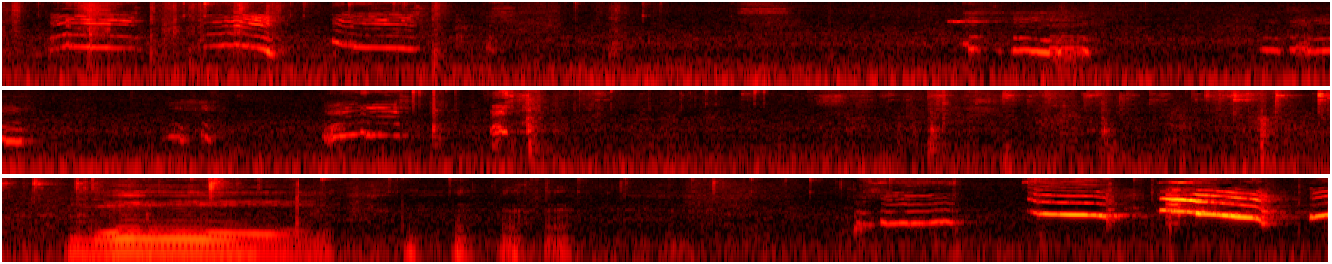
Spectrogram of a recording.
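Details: German Shepherd puppy called Shadow, a month and a half old, giving high, thin whimpers and short yips that slide downward in pitch, scattered across the recording, with a brief human voice partway through.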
